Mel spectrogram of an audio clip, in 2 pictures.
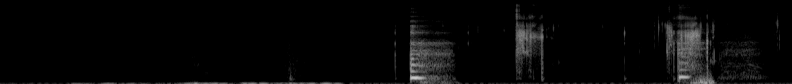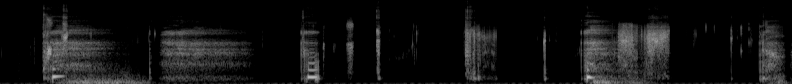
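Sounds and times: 
ear licking sounds: 4.2s - 5.6s, 6.3s - 9.7s, 10.9s - 15.7s.

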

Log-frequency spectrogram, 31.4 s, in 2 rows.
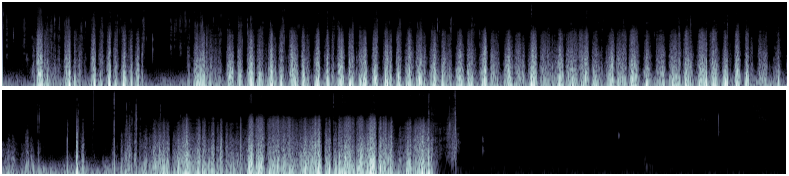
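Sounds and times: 
ear cleaning sounds without voice: 0.0s - 24.8s.

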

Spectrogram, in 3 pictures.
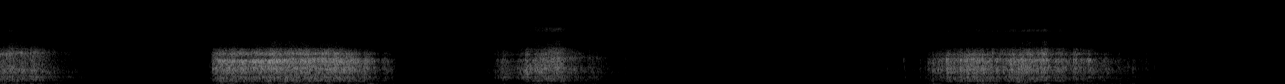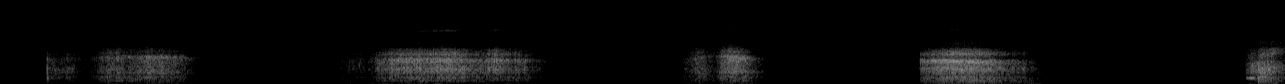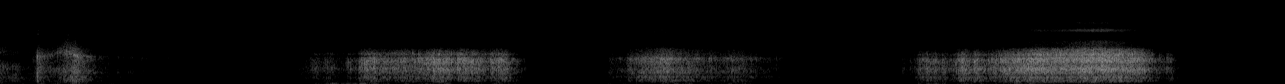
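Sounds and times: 
soft sleep-inducing voice in right channel: 0.0s - 1.0s, 2.1s - 4.0s, 4.9s - 6.4s, 8.8s - 11.6s, 13.3s - 14.9s, 16.3s - 18.4s, 19.6s - 20.6s, 25.3s - 27.2s, 28.6s - 31.1s, 31.8s - 33.7s, 34.8s - 37.6s.

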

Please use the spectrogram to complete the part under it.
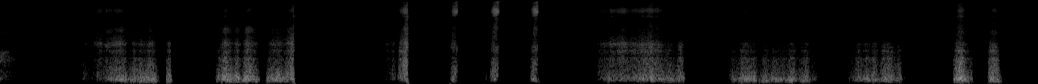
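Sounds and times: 
realistic deep ear cleaning sounds by a maid: 0.9s - 3.0s, 3.9s - 10.0s.

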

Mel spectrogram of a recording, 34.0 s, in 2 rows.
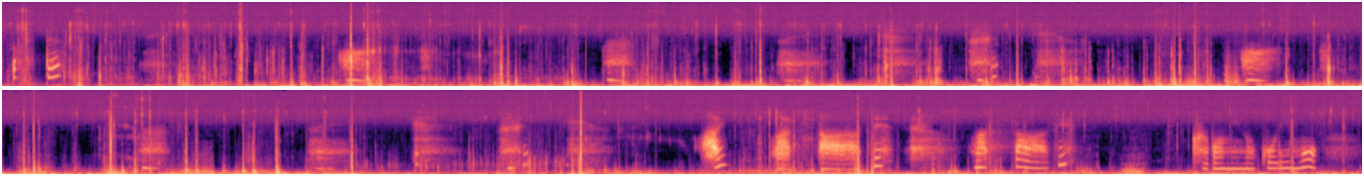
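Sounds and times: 
wet slime squelches: 0.0s - 33.8s.

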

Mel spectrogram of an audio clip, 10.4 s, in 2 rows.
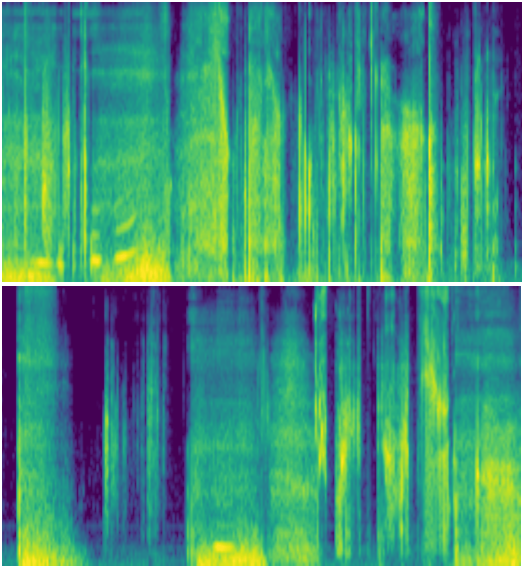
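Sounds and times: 
ear licking: 0.1s - 5.0s, 7.8s - 10.3s.

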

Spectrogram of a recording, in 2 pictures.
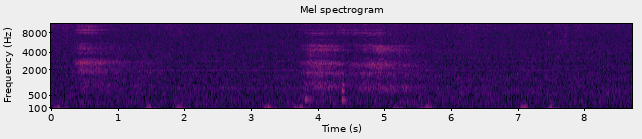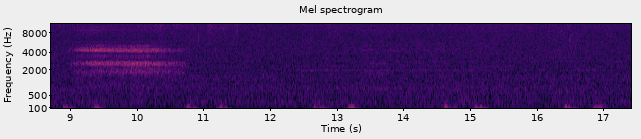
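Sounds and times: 
heartbeat: 0.0s - 0.4s, 1.4s - 2.1s, 3.2s - 4.1s, 4.8s - 5.8s, 7.0s - 7.7s, 8.9s - 9.6s, 10.7s - 11.5s, 12.6s - 13.4s, 14.6s - 15.4s, 16.4s - 17.2s.

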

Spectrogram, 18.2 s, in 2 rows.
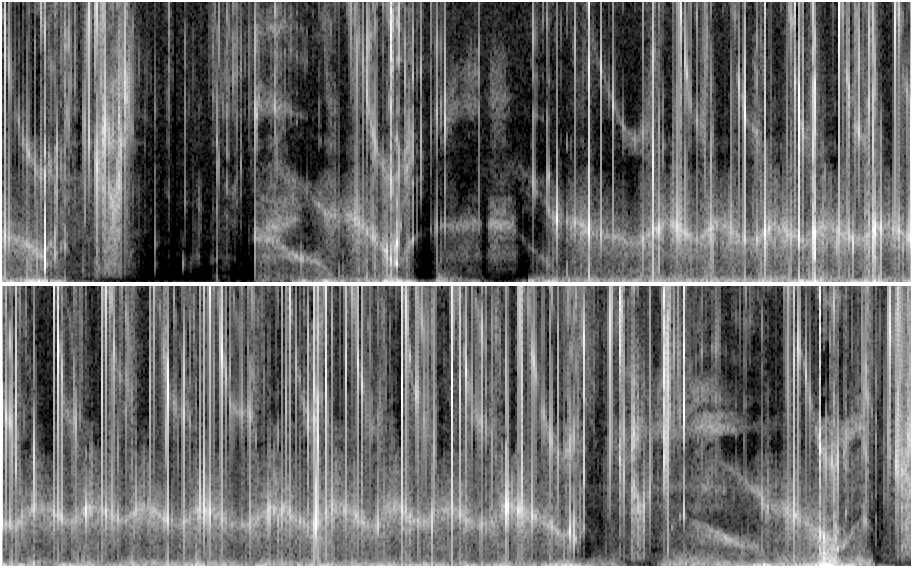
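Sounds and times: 
ear licking: 5.5s - 18.1s.

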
